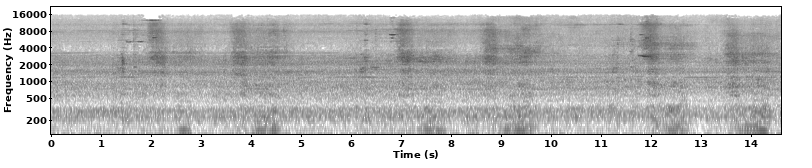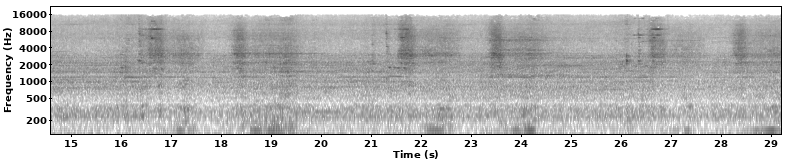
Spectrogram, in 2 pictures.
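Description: Railway ballast tamping machine at work: a steady low engine rumble with a sharp burst of noise repeating about every two seconds as it tamps ballast sleeper by sleeper and creeps forward.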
